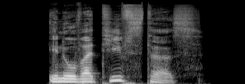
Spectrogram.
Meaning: strong/mixed nominative/accusative neuter singular superlative degree of innovativ
- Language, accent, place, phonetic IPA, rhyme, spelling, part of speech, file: German, Germany, Berlin, [ɪnovaˈtiːfstəs], -iːfstəs, innovativstes, adjective, De-innovativstes.ogg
